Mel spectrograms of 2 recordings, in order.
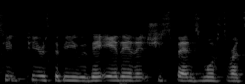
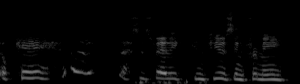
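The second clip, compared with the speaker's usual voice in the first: soft confused voice; 6 semitones higher, 8 dB quieter than usual. Acted. NPC voiced by GM.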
